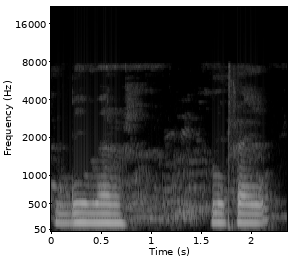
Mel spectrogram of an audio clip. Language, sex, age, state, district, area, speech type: Bodo, female, 45-60, Assam, Chirang, rural, spontaneous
